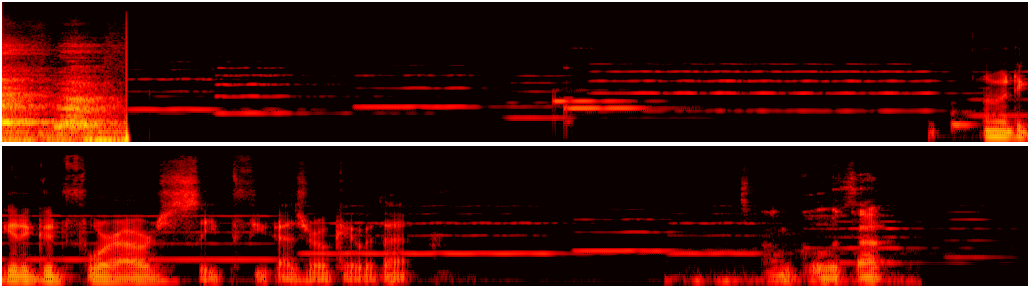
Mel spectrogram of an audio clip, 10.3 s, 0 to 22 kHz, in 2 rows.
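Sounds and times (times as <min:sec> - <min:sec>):
dog whining and howling: 0:00.0 - 0:00.6
speech: 0:05.0 - 0:07.4, 0:09.0 - 0:09.7.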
